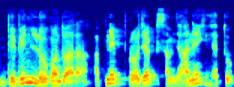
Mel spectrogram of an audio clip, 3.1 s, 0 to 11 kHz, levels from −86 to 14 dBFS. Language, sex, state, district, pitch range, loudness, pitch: Hindi, male, Uttarakhand, Uttarkashi, 115-165 Hz, -16 LUFS, 145 Hz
